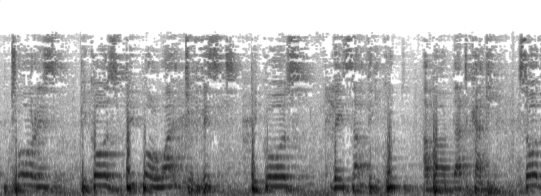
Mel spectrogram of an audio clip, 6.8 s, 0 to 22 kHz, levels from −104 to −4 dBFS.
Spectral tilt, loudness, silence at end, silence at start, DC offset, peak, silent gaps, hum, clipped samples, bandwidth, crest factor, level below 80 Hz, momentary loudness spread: -7 dB/octave; -19 LUFS; 0 s; 0 s; under 0.1%; -6 dBFS; none; none; under 0.1%; 11 kHz; 12 dB; -32 dBFS; 9 LU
